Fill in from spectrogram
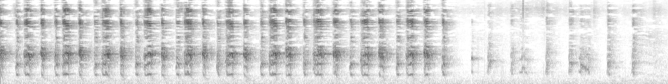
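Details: Chukar partridge giving a fast, harsh chuckling series, about one and a half notes per second, steady and loud for seven seconds, then thinner, softer clucks to the end.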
